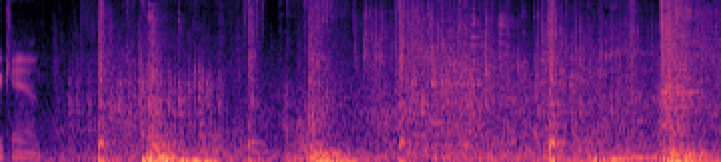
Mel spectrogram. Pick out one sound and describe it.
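Explosions boom and crack now and then.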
